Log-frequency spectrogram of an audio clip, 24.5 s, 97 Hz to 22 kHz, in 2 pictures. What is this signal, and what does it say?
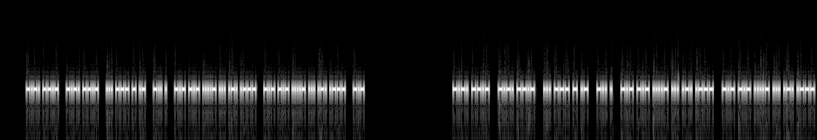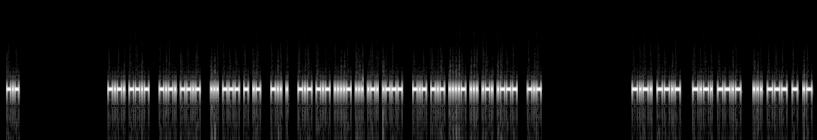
Morse code, heard as a keyed tone, about 59 wpm, 700 Hz. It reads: CQ CQ SOTA DE KK4SRJ KK4SRJ K CQ CQ SOTA DE KK4SRJ KK4SRJ K CQ CQ SOTA DE KK4SRJ KK4SRJ K CQ CQ SOTA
